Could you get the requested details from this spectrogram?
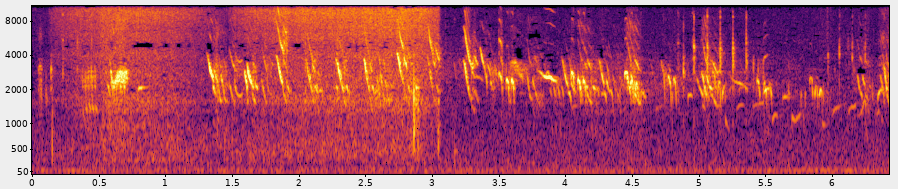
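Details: Purple martins on an April morning in Center Moriches, Long Island, New York. After a hissy start, a lively tumble of croaking chirps and warbled notes runs on without a break.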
